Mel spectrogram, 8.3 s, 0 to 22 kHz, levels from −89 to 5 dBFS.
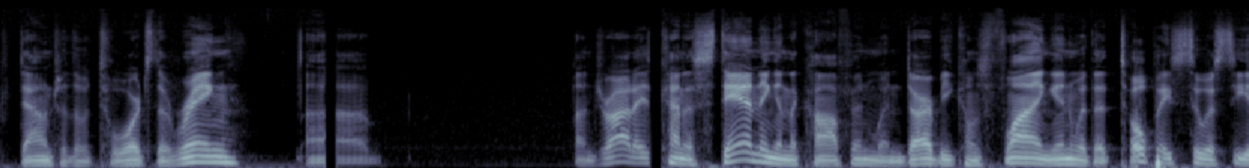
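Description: At 2.16 s, after "the towards the ring", an 80 ms gap leads into duller, quieter sound with nothing above 11.6 kHz, added low noise and a level drop. Likely an input switched to a poorer device, it clears at 4.40 s before "kind of standing in".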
